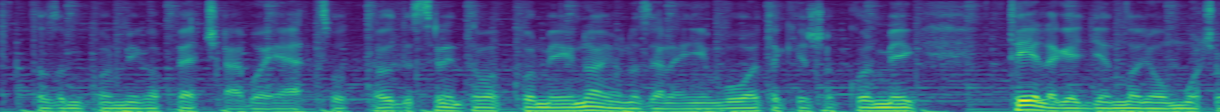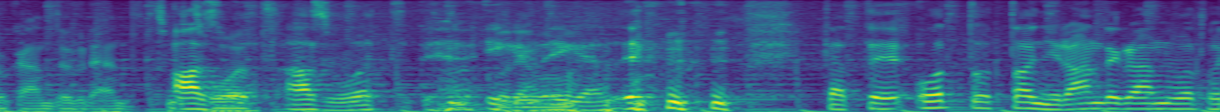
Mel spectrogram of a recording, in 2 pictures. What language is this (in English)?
Hungarian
